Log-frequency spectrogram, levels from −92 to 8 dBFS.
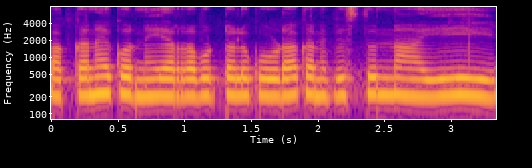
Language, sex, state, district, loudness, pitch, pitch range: Telugu, female, Telangana, Nalgonda, -14 LUFS, 215 Hz, 210-220 Hz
